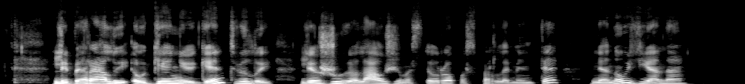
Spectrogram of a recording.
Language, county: Lithuanian, Utena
